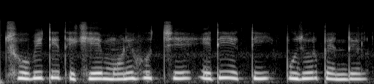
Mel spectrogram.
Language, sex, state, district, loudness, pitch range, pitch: Bengali, female, West Bengal, Cooch Behar, -13 LUFS, 260-285 Hz, 275 Hz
